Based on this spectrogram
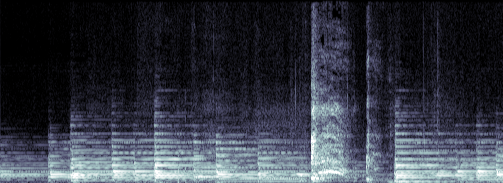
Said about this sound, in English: now he coughs. During the break, he doesn't.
